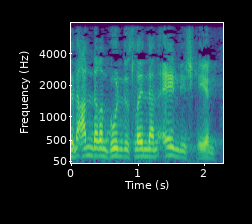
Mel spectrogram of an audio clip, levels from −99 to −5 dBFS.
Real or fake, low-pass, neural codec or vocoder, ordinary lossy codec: real; 7.2 kHz; none; none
